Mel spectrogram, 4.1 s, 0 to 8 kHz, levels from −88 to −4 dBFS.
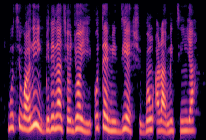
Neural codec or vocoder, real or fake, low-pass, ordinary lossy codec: none; real; 7.2 kHz; none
